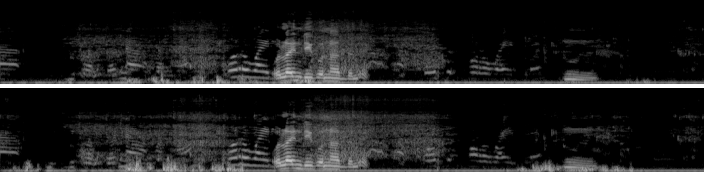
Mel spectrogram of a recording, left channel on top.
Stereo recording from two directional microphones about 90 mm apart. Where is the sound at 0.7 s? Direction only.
30° right (ahead or behind).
